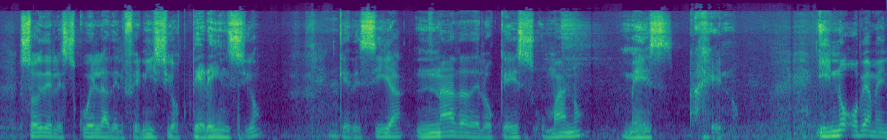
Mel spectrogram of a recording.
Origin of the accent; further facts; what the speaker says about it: Yucatán, Mexico; moved away; also born or lived in Lebanon; Pero me crié en Yucatán. Y luego, a la muerte de mi familia, pues vinieron mis tíos por mí y me fui al Líbano.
